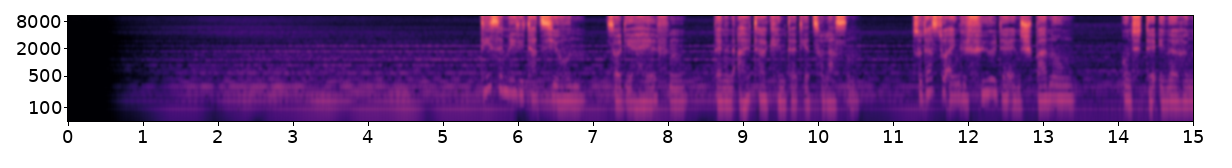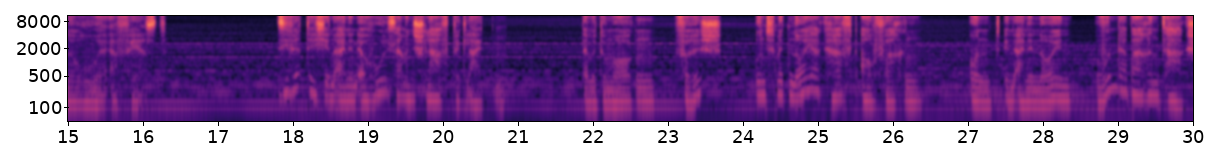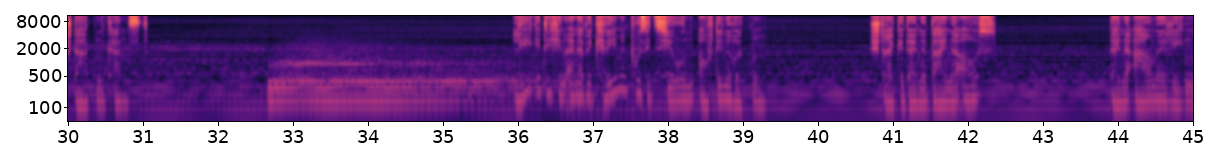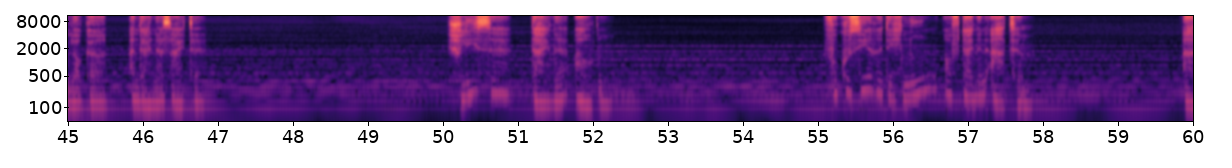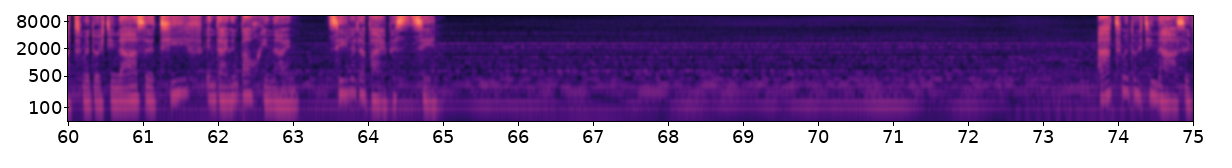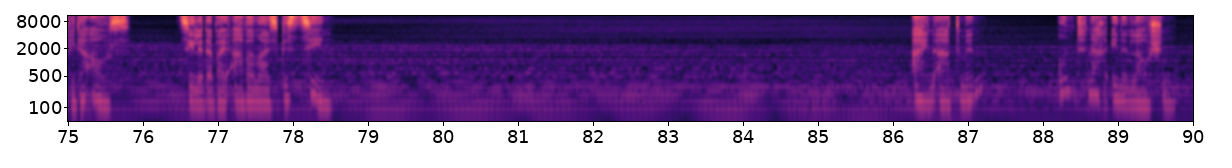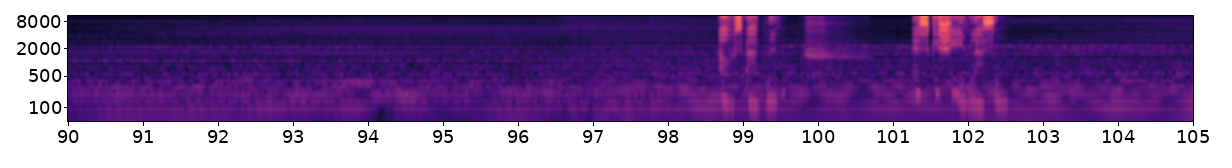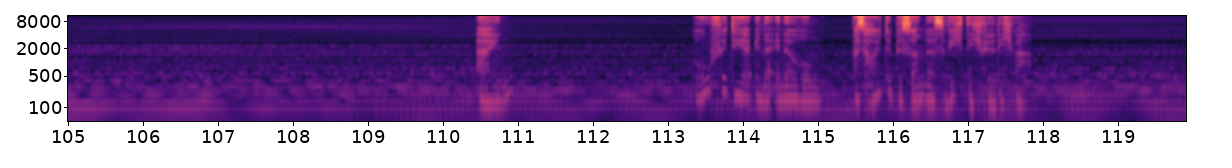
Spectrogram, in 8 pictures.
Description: Meditation zum Einschlafen
tena-meditation-zum-einschlafen-de.mp3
